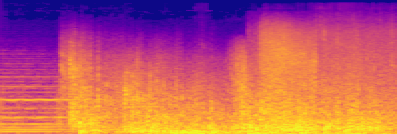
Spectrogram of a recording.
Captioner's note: thunder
